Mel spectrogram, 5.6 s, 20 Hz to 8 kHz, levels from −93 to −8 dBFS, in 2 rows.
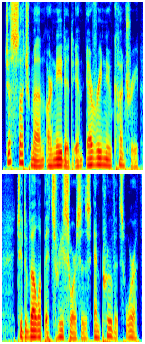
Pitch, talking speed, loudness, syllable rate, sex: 105 Hz, 180 wpm, -20 LUFS, 5.4 syllables/s, male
